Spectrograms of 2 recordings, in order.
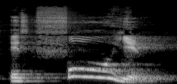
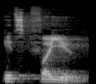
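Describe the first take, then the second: First: The word 'for' is full and stressed. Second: The word 'for' is reduced and unstressed. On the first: The speaker thinks it is really important for the listener. "Or you can use the strong form. You can emphasize" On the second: The speaker thinks it is normal and not important. "here we just use the weak form because we think it's normal"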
